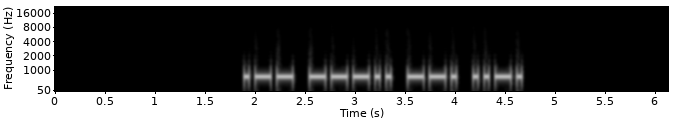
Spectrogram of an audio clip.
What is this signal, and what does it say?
Morse code, heard as a keyed tone, about 22 wpm, 700 Hz. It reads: W8GF
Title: USA Call Signs - 4 Characters - Repeated 2x - 22wpm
